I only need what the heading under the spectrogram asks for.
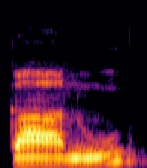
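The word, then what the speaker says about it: كانوا: when we make plural, we write down an extra alif, which is not pronounced. And because of the Waw, this is pronounced as Dhamma also. So this become Kanu, which is the word here.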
